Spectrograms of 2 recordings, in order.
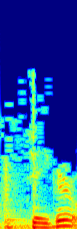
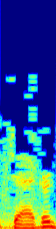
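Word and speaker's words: Jaeger: My guest today is Sam Jager, or Jagger, depending on whether how you're going to pronounce it, whether you want to do the German pronunciation or his pronunciation or both.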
